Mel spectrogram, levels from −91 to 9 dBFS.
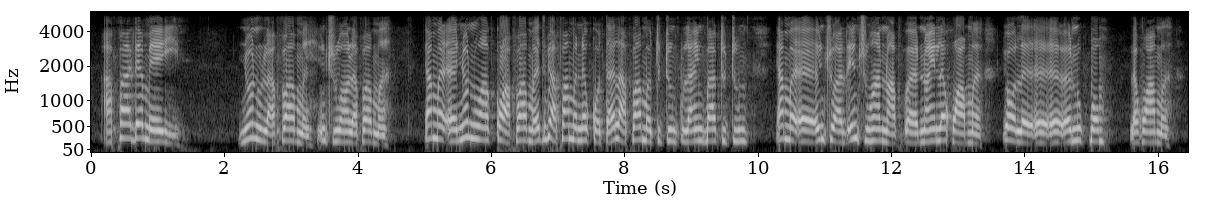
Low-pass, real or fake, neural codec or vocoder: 5.4 kHz; real; none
